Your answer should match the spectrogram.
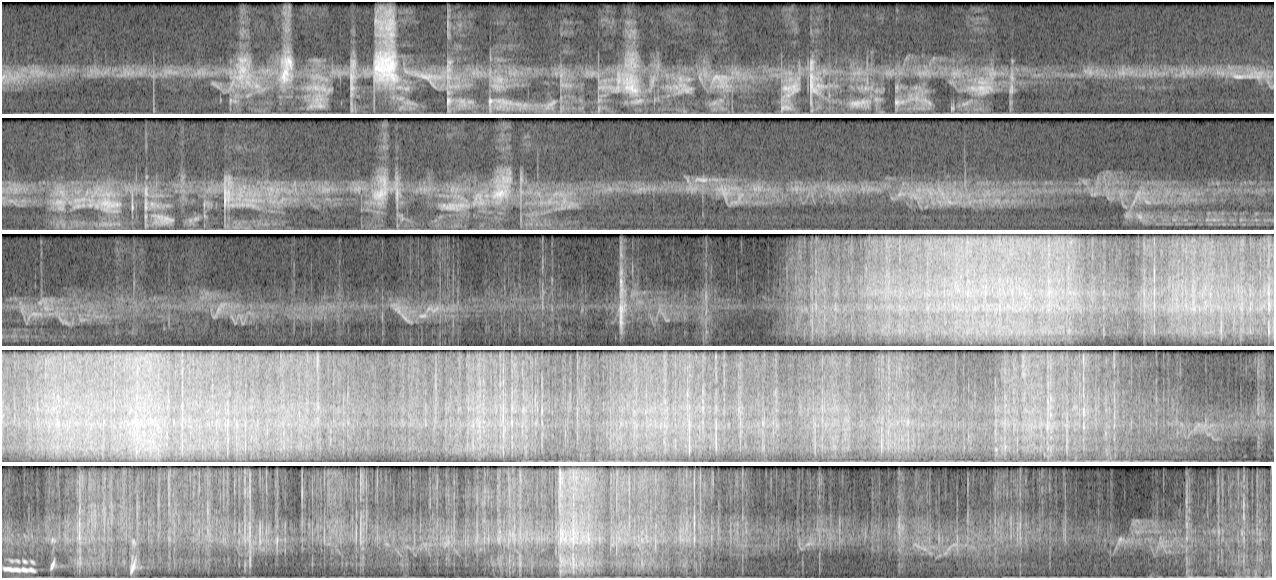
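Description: Wild turkey gobbler gobbling several times, with a quieter spell after. From a little past halfway, a long stretch of loud rustling and crunching takes over, with one short falling call in it.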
